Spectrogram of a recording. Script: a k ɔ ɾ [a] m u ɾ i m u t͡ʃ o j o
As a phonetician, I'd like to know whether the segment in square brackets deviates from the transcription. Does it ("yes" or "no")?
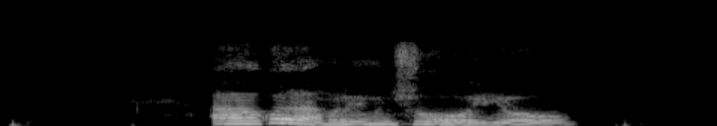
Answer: no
